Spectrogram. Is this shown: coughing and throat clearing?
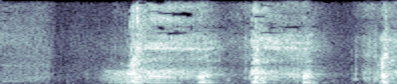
yes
